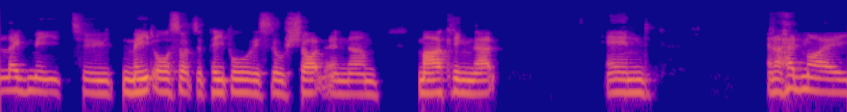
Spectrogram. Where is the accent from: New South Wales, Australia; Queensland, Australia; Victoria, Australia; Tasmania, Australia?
New South Wales, Australia; Sydney; now in Noosa, Australia; I grew up in Sydney.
